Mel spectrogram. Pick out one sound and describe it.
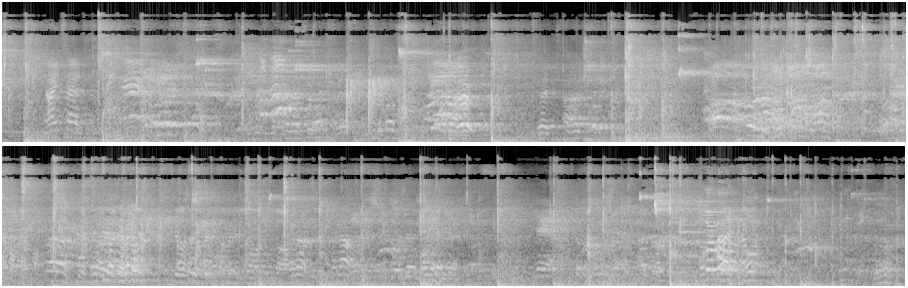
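Sneakers squeak and thud on a wooden floor.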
